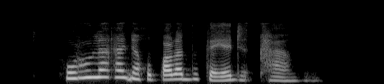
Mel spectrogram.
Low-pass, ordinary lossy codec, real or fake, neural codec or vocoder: 7.2 kHz; Opus, 24 kbps; fake; codec, 16 kHz, 0.5 kbps, FunCodec, trained on LibriTTS, 25 frames a second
